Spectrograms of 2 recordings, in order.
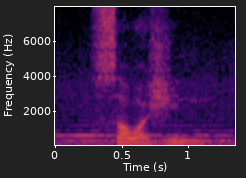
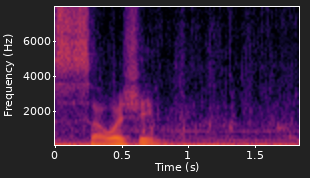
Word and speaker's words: Sahuagin: so it is pronounced Sahuagin or whatever. Sawajin. He calls it Sawajin. I don't know, it just sounds wrong.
